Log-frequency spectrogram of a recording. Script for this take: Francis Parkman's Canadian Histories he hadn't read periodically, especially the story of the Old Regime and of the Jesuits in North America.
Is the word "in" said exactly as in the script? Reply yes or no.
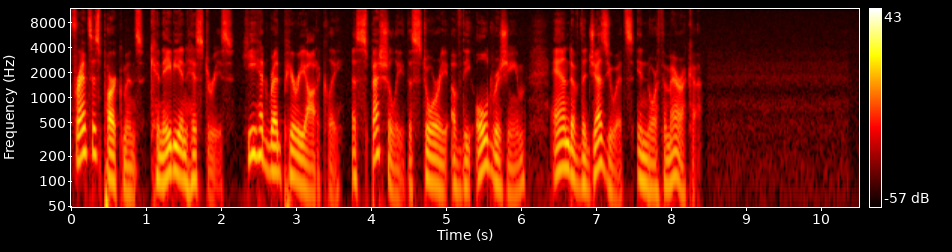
yes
